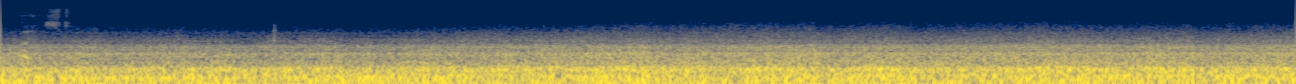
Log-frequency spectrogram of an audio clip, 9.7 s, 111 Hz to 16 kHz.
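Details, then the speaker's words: Highway cruise at 110 km/h (about 65 mph) after front wheel bearing replacement: steady, even road rumble with no whirring or droning. The earlier loud whirring from the worn bearing is gone. "we're on the highway doing 110 kilometers which is approximately 65 miles an hour I think you'll notice that the loud whirring sound is now gone the bearing has been replaced"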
